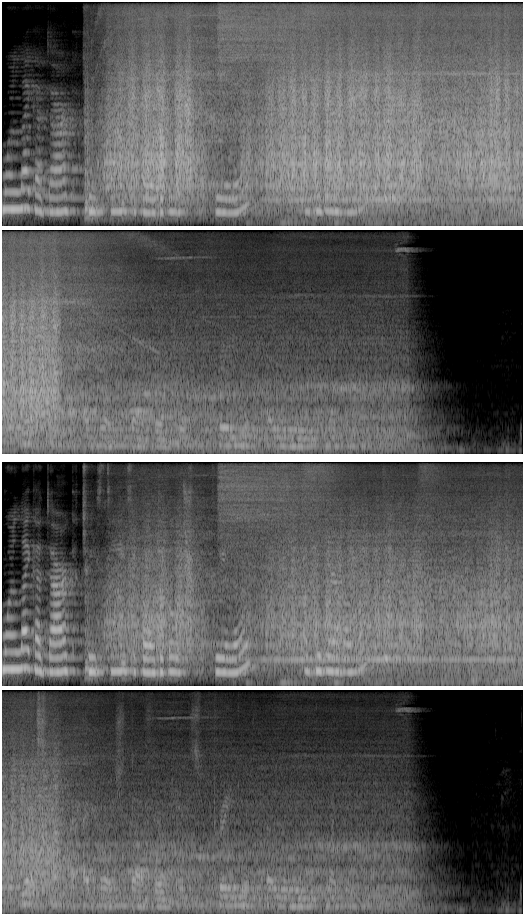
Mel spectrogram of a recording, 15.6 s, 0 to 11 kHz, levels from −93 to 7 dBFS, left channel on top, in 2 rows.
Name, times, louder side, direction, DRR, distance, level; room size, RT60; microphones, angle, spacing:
voice 1, 0.0-3.7 4.0-5.5, right 3 dB, 40° right, 6 dB, 0.5 m, -29 dB
Domestic sounds home sounds, 1.2-10.2, left 8 dB, 65° left, 0.6 m, -26 dB
sound 1, 3.2-13.9, left 1 dB, 35° left, 2.5 m, -36 dB
voice 2, 8.1-13.1, right 1 dB, 70° right, 6 dB, 1.9 m, -36 dB
19.0 x 7.7 x 9.5 m, 1.5 s
head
